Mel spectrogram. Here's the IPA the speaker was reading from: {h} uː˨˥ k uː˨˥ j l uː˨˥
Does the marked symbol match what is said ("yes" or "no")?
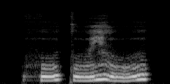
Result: yes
